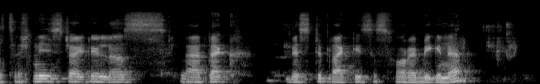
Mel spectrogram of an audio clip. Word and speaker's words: LaTeX: tool is known as latch it should be pronounced as latch even though it is written as latex l a t ex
